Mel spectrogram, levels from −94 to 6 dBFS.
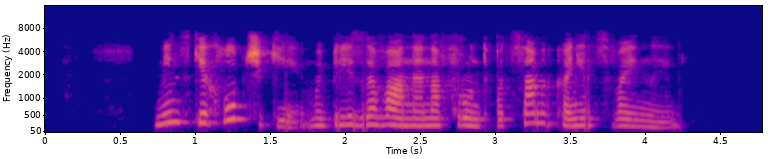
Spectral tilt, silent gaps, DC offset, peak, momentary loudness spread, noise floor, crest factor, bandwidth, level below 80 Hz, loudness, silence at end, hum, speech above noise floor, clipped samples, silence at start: -0.5 dB/octave; none; under 0.1%; -8 dBFS; 15 LU; -66 dBFS; 28 dB; 7.8 kHz; -76 dBFS; -32 LUFS; 0.55 s; none; 32 dB; under 0.1%; 0.75 s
